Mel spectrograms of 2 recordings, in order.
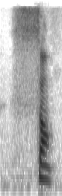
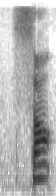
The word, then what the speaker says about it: sans: Alors le son en A-N. La lettre muette, je ne connais pas de mots qui permettent de la retrouver. On a un S muet à la fin.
